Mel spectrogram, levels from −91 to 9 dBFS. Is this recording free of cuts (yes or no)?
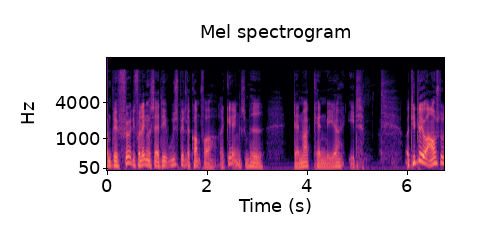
yes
